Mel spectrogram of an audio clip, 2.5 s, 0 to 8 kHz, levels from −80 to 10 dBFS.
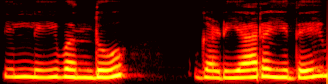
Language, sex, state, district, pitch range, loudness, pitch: Kannada, female, Karnataka, Bidar, 250-275 Hz, -13 LUFS, 265 Hz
